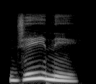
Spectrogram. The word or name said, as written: ಜೇನೆ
